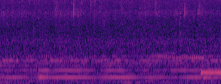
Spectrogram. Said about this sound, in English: The wind and rain are getting stronger now.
